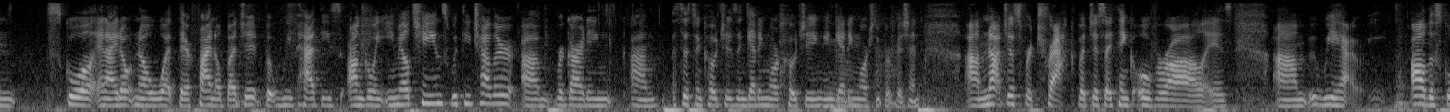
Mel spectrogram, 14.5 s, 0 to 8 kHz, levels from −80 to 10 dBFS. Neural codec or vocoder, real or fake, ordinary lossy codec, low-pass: none; real; MP3, 64 kbps; 7.2 kHz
